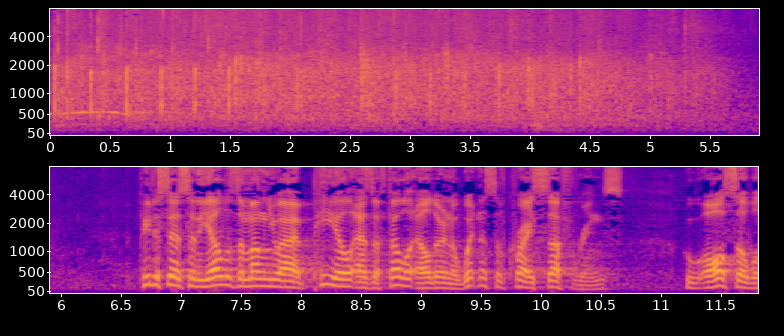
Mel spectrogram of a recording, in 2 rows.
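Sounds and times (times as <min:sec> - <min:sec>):
audience applauding: 0:00.0 - 0:05.9
speech: 0:06.7 - 0:11.8.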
